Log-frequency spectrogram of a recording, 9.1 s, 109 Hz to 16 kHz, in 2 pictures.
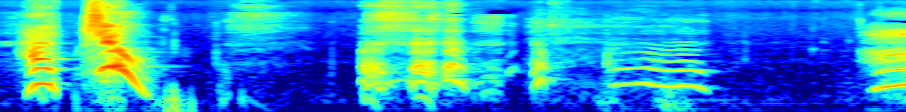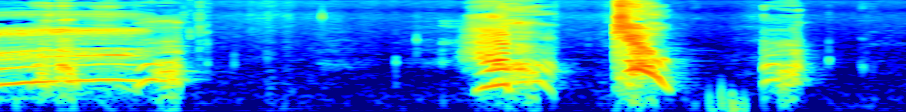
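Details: A baby, 19 weeks old, sneezing between giggles and babbling, with a short quiet gap in the middle. Sneezing.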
